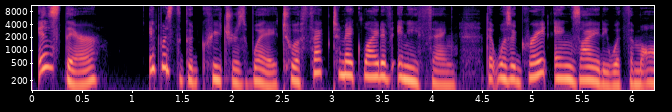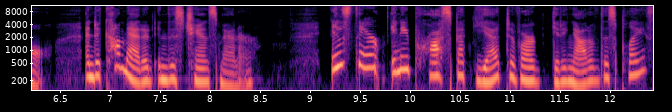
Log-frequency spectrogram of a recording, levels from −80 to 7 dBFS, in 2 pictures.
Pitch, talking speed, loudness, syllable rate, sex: 225 Hz, 205 wpm, -17 LUFS, 5.9 syllables/s, female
